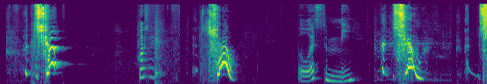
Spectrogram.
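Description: Several separate sneezes, each a sharp explosive burst with a short drawn-in breath before it; ordinary sneezing.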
